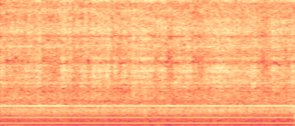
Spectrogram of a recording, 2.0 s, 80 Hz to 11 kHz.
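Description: A new DIY CNC spindle motor spins at 8,500 RPM, giving off a steady, close, high-pitched whine that holds without variation throughout.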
